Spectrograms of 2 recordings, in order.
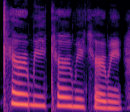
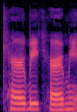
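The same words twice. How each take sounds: First: High, imitating a toddler's nagging whine; mother imitating her toddler's endless plea; whiny toddler. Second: Said in the usual way. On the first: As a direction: mimic a child begging to be carried. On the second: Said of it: "which is Swedish for".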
